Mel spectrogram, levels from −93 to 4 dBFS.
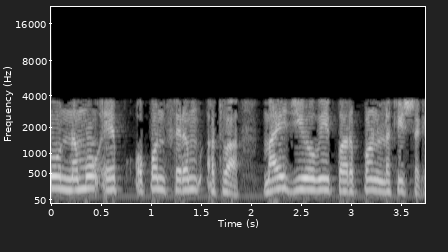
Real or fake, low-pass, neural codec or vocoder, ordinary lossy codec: real; 3.6 kHz; none; none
